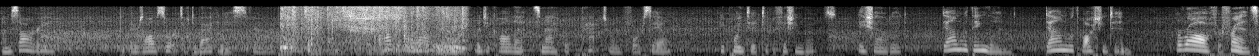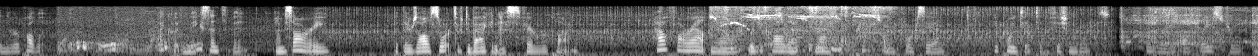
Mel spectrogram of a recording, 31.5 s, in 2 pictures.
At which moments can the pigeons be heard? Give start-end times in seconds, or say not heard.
3.5-5.9, 16.4-18.3, 24.6-27.0.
